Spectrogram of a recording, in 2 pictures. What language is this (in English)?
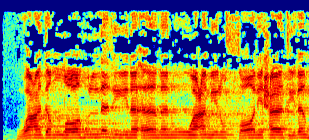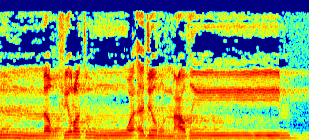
Arabic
